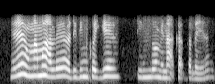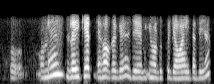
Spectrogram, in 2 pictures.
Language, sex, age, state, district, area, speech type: Santali, female, 30-45, West Bengal, Paschim Bardhaman, urban, conversation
